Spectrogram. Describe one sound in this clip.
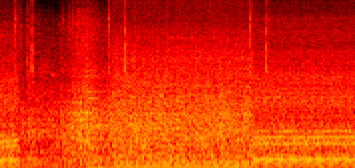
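A harvester engine rumbles while cutting crops.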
